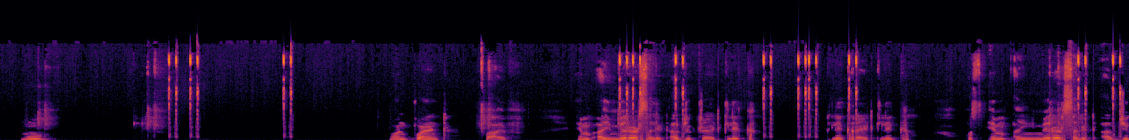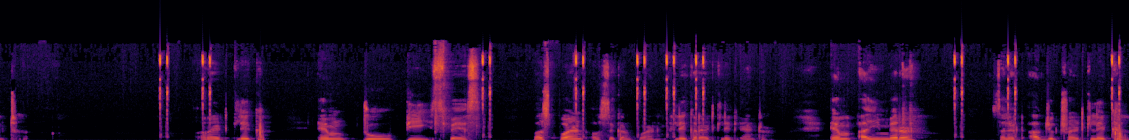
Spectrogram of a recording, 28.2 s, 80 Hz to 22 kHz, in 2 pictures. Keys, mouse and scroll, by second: 0.1 ,, 0.2 space, 1.4 m, 1.6 space, 2.1 click, 2.4 right click, 3.5 click, 4.5-7.5 typing, 7.7 click, 8.2 scroll down 1, 8.4 right click, 9.5 click, 10.0 right click, 10.6 click, 11.0 scroll down 1, 11.2 middle click, 12.1-12.8 typing, 13.5 click, 16.6 right click, 17.7-19.3 typing, 20.2 click, 22.4 right click, 22.9 click, 23.3 middle click, 24.5-25.1 typing, 25.4 scroll up 1, 26.0 click, 27.0 scroll down 1, 27.3 middle click, 28.0 right click.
